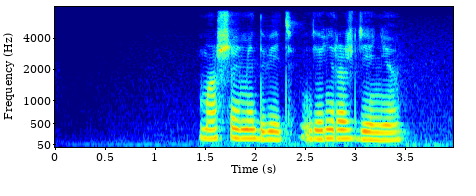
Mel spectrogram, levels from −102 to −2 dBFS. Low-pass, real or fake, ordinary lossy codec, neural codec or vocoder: 7.2 kHz; fake; none; vocoder, 22.05 kHz, 80 mel bands, Vocos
